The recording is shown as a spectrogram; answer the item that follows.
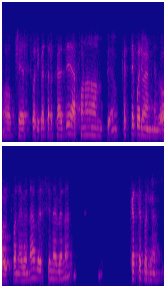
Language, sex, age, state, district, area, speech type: Odia, male, 18-30, Odisha, Rayagada, rural, conversation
